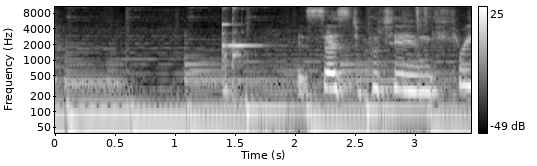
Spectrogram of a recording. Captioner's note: clink of ice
